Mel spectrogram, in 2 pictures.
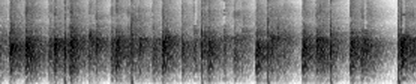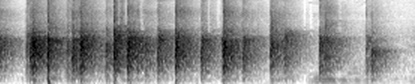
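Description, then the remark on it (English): A group claps steadily in a dense, fairly loud burst of overlapping hand claps with a brisk rhythm, thinning out and fading over the last second, welcoming a bishop. “So without much further ado, I'd like all of us to join me to welcome our own Bishop, Bishop James Antensaki, with a clap, some emojis online, dancing in your room.”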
